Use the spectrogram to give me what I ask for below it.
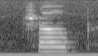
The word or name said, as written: trope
